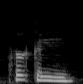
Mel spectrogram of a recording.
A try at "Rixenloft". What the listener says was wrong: The H is mostly silent. It's Rickson.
